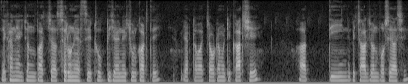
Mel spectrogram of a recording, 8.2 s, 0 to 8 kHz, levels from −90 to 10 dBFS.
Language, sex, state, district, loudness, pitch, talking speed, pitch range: Bengali, male, West Bengal, Dakshin Dinajpur, -24 LUFS, 135 Hz, 155 wpm, 135-145 Hz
